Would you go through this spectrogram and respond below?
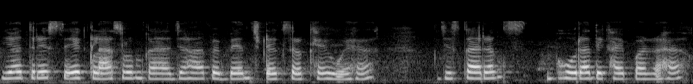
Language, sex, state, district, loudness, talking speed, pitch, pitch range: Hindi, female, Jharkhand, Garhwa, -16 LUFS, 180 wpm, 275 Hz, 260-285 Hz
